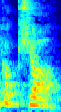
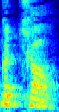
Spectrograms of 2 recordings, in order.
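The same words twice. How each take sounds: First: The middle consonant is a 'ksh' cluster. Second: The middle consonant is a 'chh' sound. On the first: The speaker calls it right. "शुद्ध उच्चारण है कक्षा" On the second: The speaker calls it wrong. "हम कहते हैं कक्षा"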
